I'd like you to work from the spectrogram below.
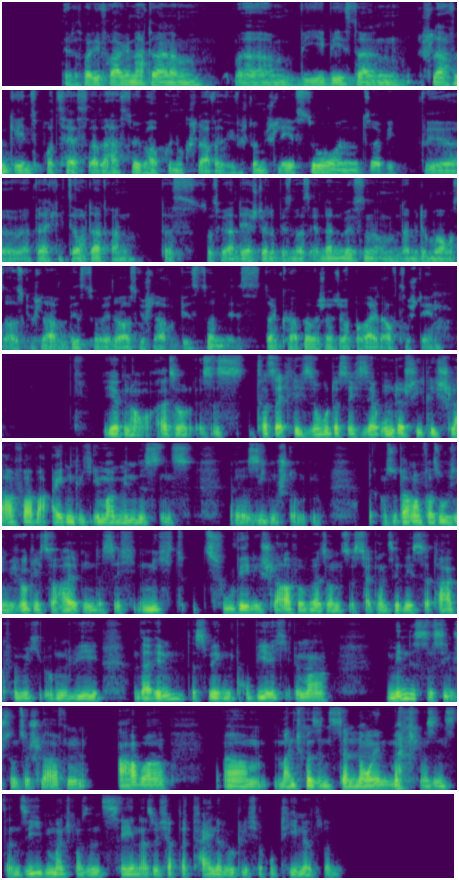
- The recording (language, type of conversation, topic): German, advice, Wie kann ich schlechte Gewohnheiten langfristig und nachhaltig ändern?
- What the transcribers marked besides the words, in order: laughing while speaking: "manchmal"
